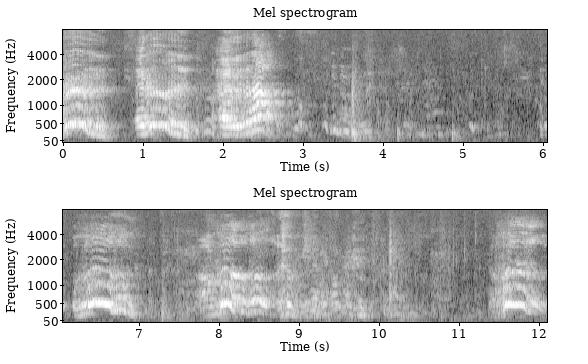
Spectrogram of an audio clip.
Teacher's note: Hein, de sorte qu'étant frôlée par l'air qui sort avec force, la langue lui cède, mais revient toujours au même endroit, faisant une manière de tremblement, comme ça, un rrr, rrr, un ra. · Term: le R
